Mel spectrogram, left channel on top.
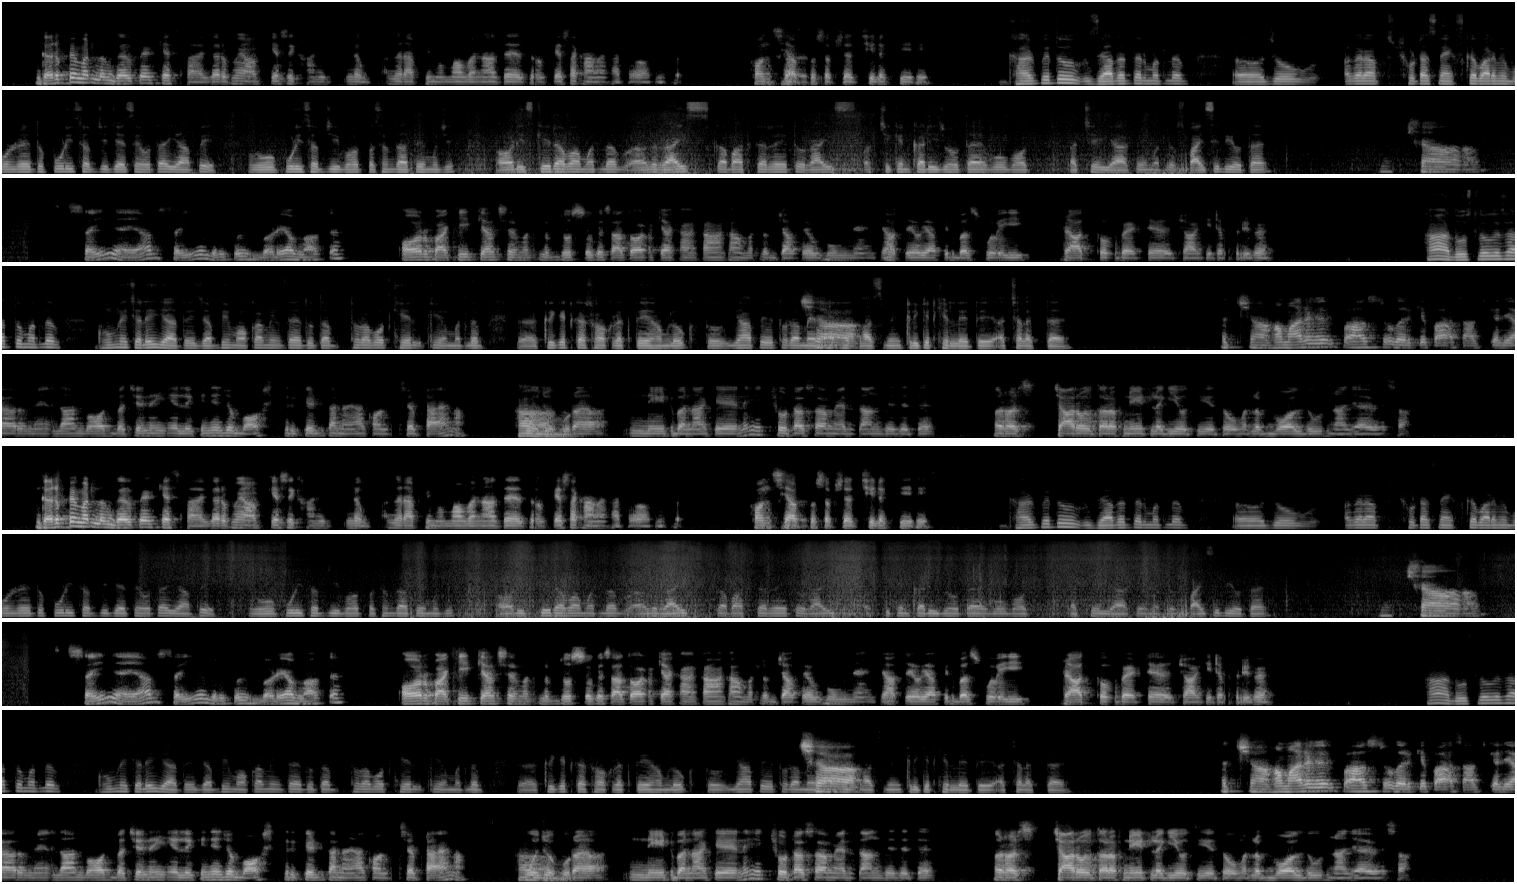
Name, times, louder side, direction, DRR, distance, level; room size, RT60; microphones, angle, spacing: voice 1, 0.3-6.8 7.5-9.3 28.9-30.0 30.9-33.7 34.3-40.5 40.9-43.0 53.4-54.0 57.6-65.2 65.7-69.8 70.4-74.6, right 5 dB, 55° right, 0.6 m, -30 dB
voice 2, 7.6-8.1 10.1-11.9 12.3-13.2 13.4-17.3 17.6-19.7 20.1-23.5 23.7-25.4 25.8-27.8 39.1-39.2 44.5-46.0 46.4-56.1 65.7-66.2, left 4 dB, 65° left, 0.6 m, -33 dB
sound 1, 16.5-30.5, right 6 dB, 90° right, 1.0 m, -45 dB
head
